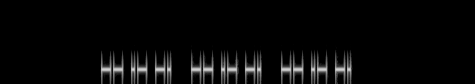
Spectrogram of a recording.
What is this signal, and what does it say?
Morse code, heard as a keyed tone, about 40 wpm, 700 Hz. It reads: MAN MAN MAN
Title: Top 300 Words Repeated 40wpm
